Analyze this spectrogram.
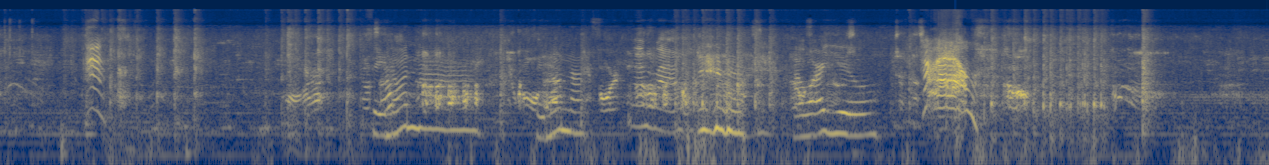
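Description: A little girl laughs and squeals.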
